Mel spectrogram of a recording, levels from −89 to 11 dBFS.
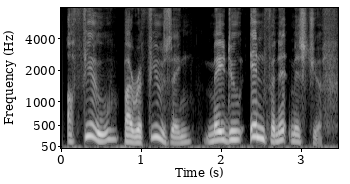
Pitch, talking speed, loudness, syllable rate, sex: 165 Hz, 140 wpm, -17 LUFS, 4.6 syllables/s, male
